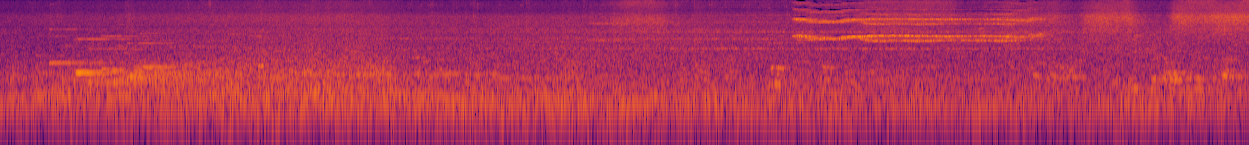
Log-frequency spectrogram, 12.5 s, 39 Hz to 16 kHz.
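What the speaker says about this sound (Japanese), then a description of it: "1番線に電車が到着しますご注意ください" A four-car JR 225-series Kansai Airport/Kishuji Rapid train on the Hanwa Line rumbles into Mikunigaoka Station with loud, continuous rail noise and high metallic wheel squeals, while a Japanese announcement plays over it.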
